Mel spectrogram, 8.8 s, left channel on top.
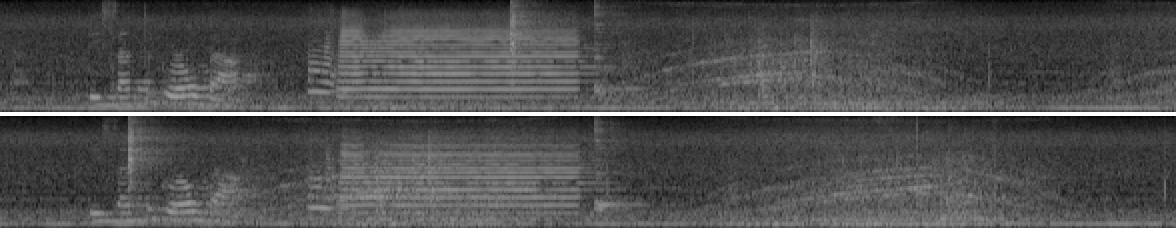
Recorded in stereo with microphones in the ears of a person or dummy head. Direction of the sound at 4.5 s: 55° left (ahead or behind).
